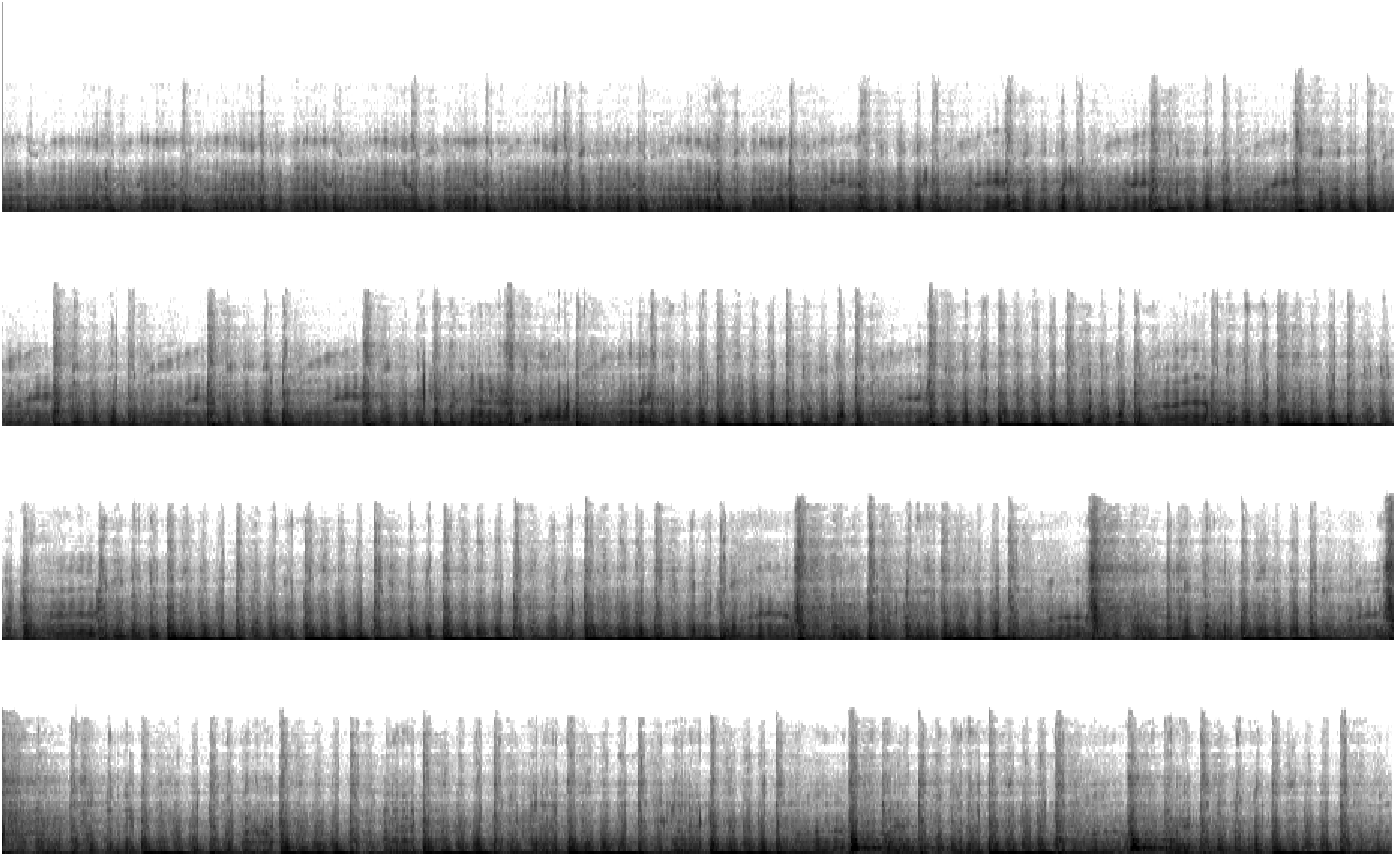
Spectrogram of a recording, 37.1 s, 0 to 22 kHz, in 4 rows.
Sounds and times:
Wind instrument, woodwind instrument: 0.0s - 37.1s.

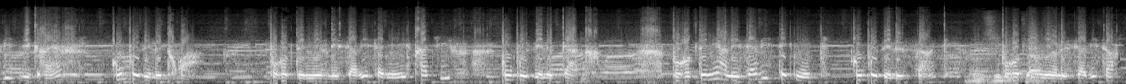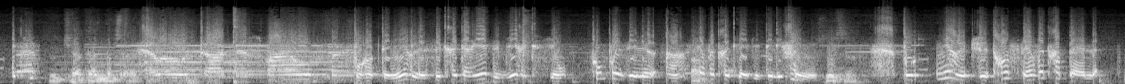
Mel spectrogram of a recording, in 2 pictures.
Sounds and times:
Music: 0.0s - 21.1s
Speech: 15.1s - 19.8s.

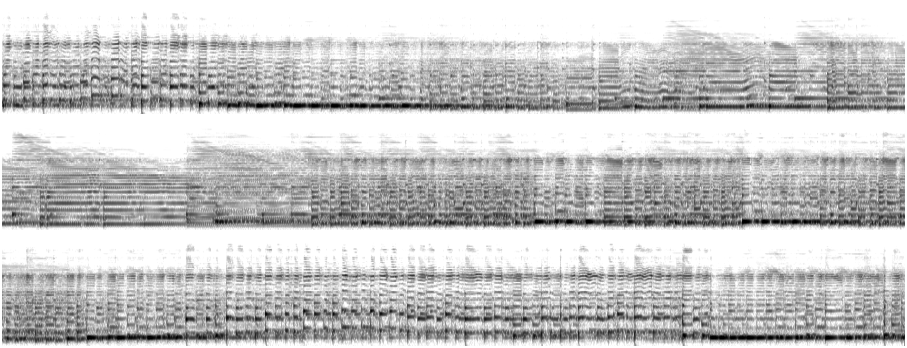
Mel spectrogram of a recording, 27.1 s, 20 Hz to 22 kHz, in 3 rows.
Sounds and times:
Sitar: 0.0s - 27.0s.

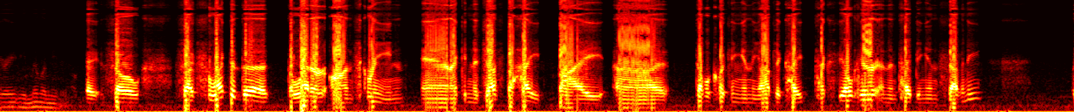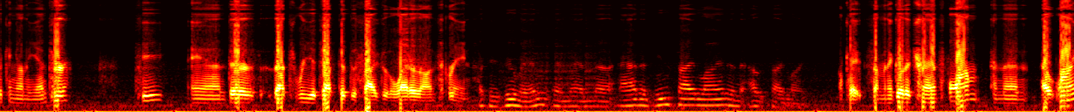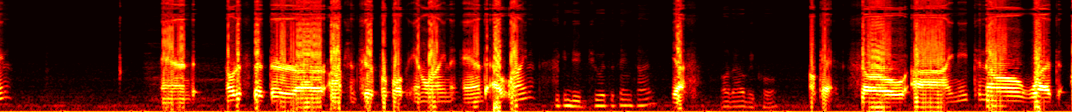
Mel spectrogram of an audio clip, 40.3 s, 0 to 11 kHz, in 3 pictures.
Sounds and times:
Speech: 0.0s - 12.3s, 13.4s - 14.4s, 15.1s - 27.0s, 28.9s - 40.2s.

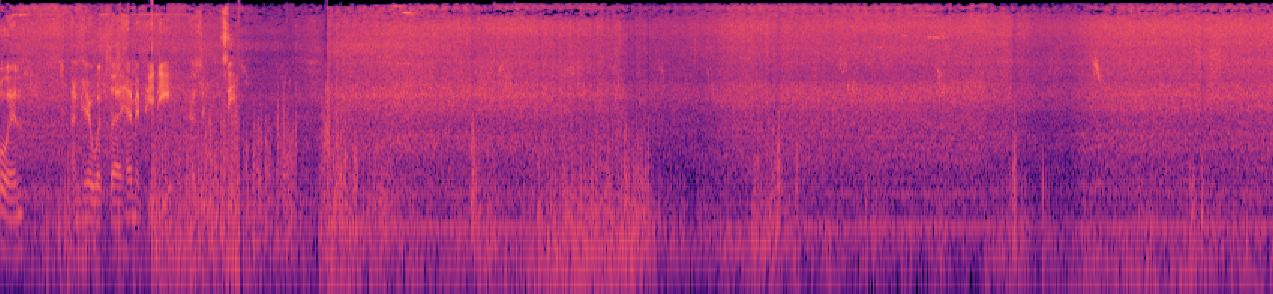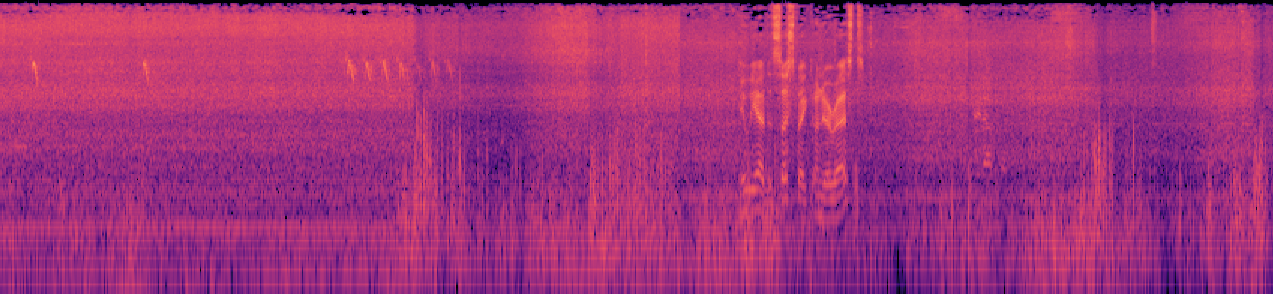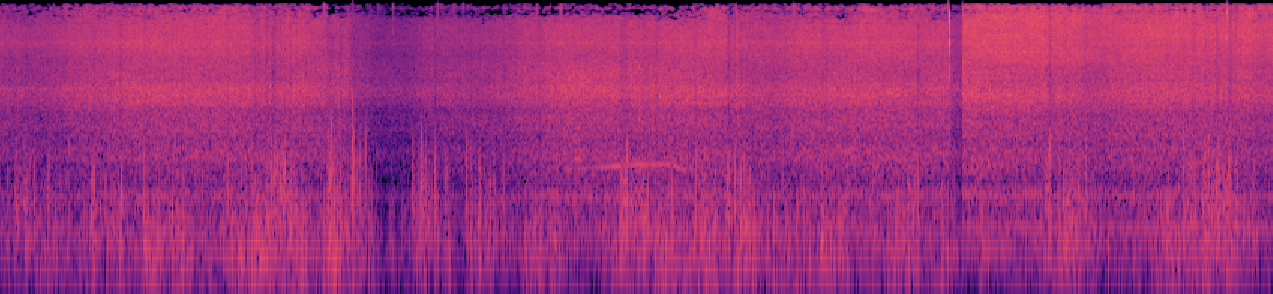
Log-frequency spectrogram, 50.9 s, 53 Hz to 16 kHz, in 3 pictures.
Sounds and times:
Vehicle: 0.0s - 50.9s.

